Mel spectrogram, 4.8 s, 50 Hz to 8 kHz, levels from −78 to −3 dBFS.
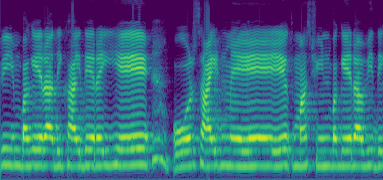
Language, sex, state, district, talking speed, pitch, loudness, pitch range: Hindi, female, Bihar, Darbhanga, 185 wpm, 210 Hz, -14 LUFS, 210-215 Hz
